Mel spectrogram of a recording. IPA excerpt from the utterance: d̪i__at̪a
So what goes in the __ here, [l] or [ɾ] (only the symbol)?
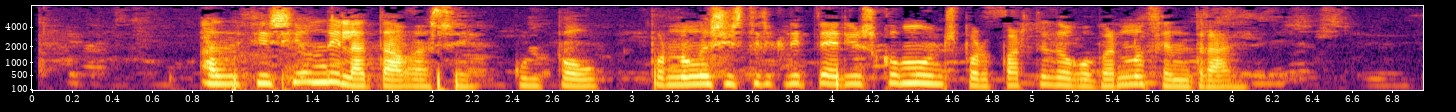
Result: l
